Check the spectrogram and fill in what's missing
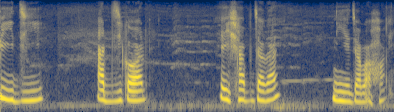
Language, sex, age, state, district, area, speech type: Bengali, female, 30-45, West Bengal, Birbhum, urban, spontaneous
